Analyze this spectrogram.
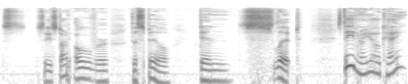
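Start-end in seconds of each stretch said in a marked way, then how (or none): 5.1-6.1 worried. Acted. Pearl worried call.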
